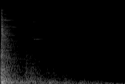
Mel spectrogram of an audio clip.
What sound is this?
wooden cupboard closing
